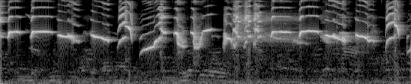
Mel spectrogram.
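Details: An oriental magpie-robin with its tail spread sings a fancy isian-style rolling song: clear level whistles alternating with quick down-slurred and up-slurred notes, about three phrases per second, varied and continuous.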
